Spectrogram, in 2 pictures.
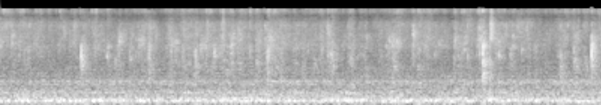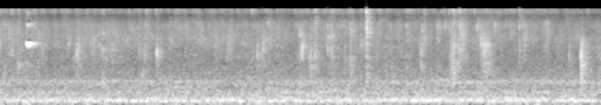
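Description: Food sizzling in oil on a steel teppanyaki griddle: a steady frying hiss with frequent small pops and spits, over a steady low hum.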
